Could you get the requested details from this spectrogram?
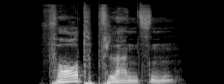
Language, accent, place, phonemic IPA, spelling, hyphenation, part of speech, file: German, Germany, Berlin, /ˈfɔʁtˌp͡flant͡sn̩/, fortpflanzen, fort‧pflan‧zen, verb, De-fortpflanzen.ogg
- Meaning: 1. to reproduce (to generate offspring) 2. to spread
